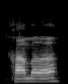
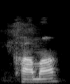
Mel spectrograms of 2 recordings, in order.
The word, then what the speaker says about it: Kamala: Again, I'm saying her name wrong. Kamala. Kamala is not the word that we're supposed to be saying. It's Kamala. Kama and then la.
